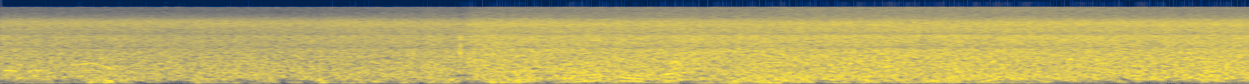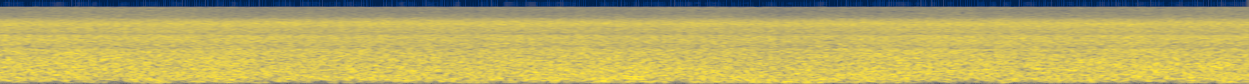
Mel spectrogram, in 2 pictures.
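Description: Loud, constant roar of the Kupari Shua Sari waterfall, dense rushing water close by, swelling slightly after the start and holding steady without speech.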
